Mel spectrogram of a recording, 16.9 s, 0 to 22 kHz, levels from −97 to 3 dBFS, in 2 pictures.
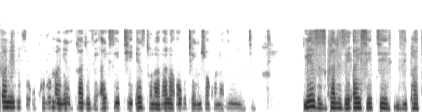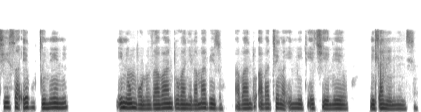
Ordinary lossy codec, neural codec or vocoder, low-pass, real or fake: MP3, 64 kbps; none; 7.2 kHz; real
